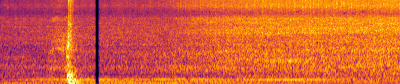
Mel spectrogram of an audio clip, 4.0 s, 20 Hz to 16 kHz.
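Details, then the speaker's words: 2004 Pontiac Grand Am after starter replacement (previously clicked but wouldn't turn over), battery reconnected: short crank catches first try, settles into smooth steady idle with no clicking or grinding. "yeah first time yeah i am good"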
